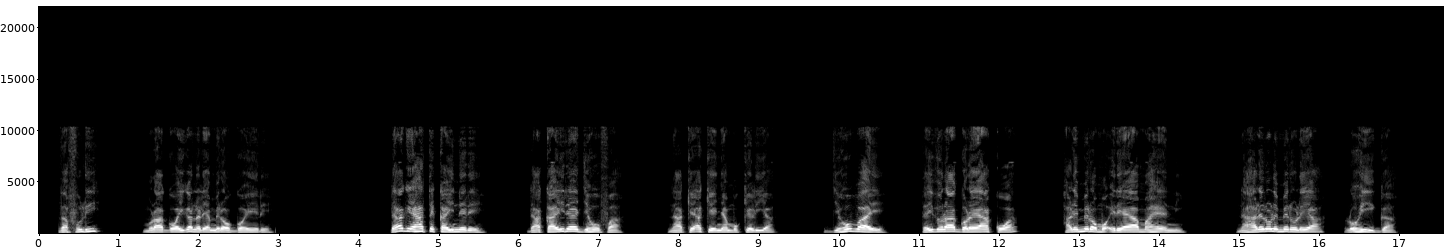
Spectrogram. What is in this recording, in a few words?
psalms, gikuyu drama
